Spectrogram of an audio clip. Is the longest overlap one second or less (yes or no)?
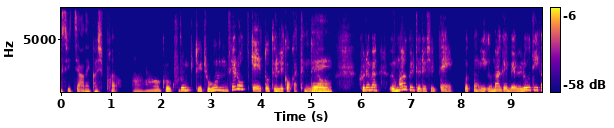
yes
